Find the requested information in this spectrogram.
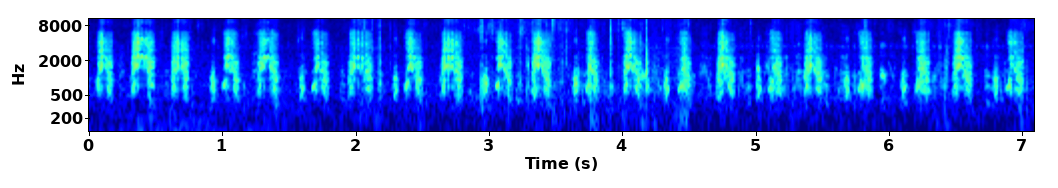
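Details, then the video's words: A dominant wild chukar that silences rival males' calls gives loud, harsh, hoarse notes in a regular series, roughly one and a half per second, on an evening in June 2023. "Sevdiğim Keklik Sesi"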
